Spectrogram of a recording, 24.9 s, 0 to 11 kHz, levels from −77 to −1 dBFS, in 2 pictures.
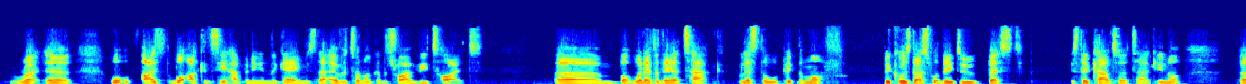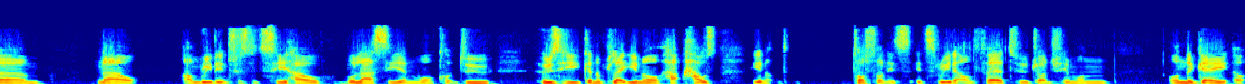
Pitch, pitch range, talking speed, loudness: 130 Hz, 120-140 Hz, 195 wpm, -22 LUFS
